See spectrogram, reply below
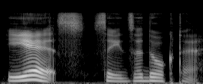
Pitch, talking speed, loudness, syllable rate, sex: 165 Hz, 120 wpm, -18 LUFS, 2.7 syllables/s, female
